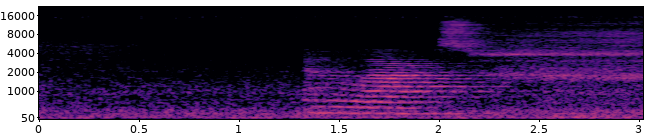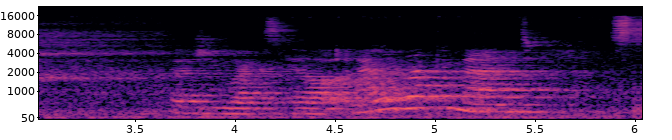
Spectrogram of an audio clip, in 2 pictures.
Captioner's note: exhales; inhales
